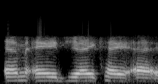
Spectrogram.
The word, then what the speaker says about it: Majka: It looks kind of intimidating when you see my last name. It's Majka. It looks like Majka, pronounced Majka.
